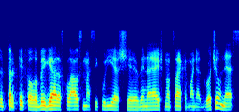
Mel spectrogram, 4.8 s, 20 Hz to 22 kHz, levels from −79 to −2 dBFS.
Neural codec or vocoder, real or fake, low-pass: codec, 16 kHz in and 24 kHz out, 0.9 kbps, LongCat-Audio-Codec, four codebook decoder; fake; 7.2 kHz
